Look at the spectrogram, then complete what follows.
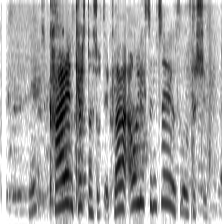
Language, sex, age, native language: Icelandic, female, 11, Icelandic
